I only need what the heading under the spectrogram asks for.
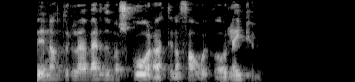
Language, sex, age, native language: Icelandic, male, 40-49, Icelandic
